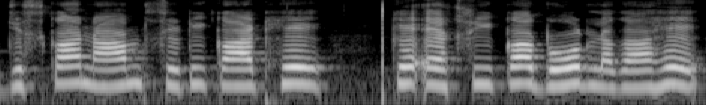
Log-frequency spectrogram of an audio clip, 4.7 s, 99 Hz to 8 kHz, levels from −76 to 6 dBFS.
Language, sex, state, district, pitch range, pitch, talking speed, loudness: Hindi, female, Madhya Pradesh, Bhopal, 225-245 Hz, 235 Hz, 150 wpm, -16 LUFS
